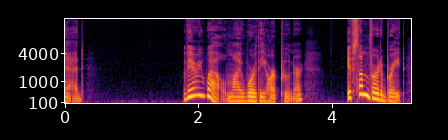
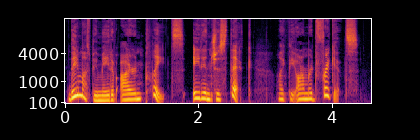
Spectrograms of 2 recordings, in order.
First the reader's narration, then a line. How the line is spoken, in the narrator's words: exclaimed Ned Land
